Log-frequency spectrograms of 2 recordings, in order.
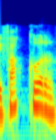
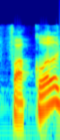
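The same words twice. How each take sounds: First: "fakur" ending on a rolled r; l turned to r. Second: "fakul" ending on a clear l; unmerged l. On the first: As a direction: replace the l with a trilled r in "fakur". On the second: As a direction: sound the final l of "fakul". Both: Shown as a demonstration. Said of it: "fakul jadi fakur".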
